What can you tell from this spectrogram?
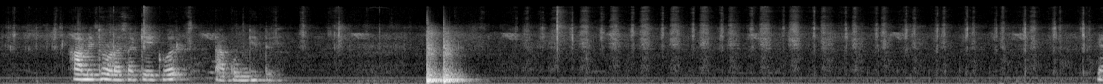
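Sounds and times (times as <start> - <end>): loud thump: 4.3 - 4.8.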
